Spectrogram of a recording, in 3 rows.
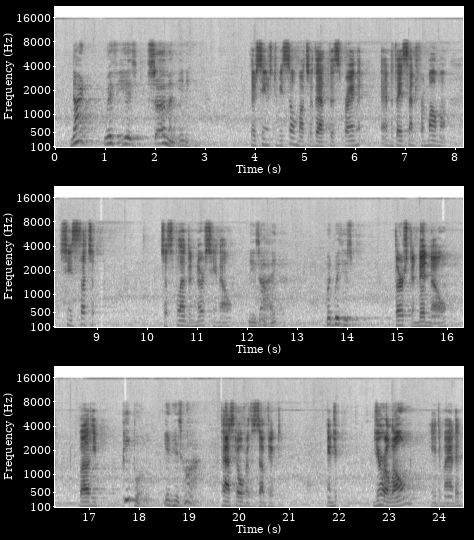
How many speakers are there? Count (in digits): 2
